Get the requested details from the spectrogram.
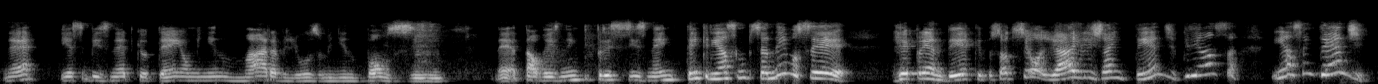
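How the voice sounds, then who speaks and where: An older woman with a Brazilian Portuguese accent preaches as a pastor, earnest and direct, speaking straight to her listeners as brother. Her voice sits at an ordinary middle pitch for a woman. The recording has a dull, muffled, lo-fi sound. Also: lively intonation, normal speed, slightly rough. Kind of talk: sermon on a broadcast program.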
